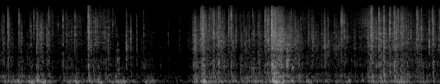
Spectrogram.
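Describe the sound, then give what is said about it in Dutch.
Paper crinkles and rustles as a large gift is unwrapped, with many irregular, soft crackling bursts and a brief lull partway through. “Dit is een heel groot cadeau, dames en heren. Oh, master. Kan ik hem zo uitpakken?”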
